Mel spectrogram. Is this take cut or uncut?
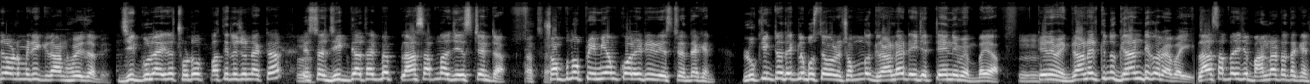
cut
